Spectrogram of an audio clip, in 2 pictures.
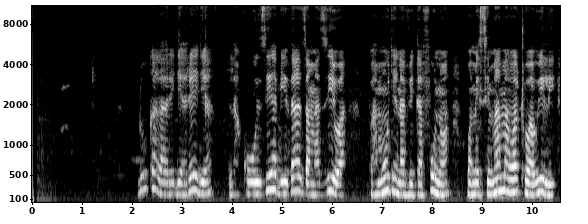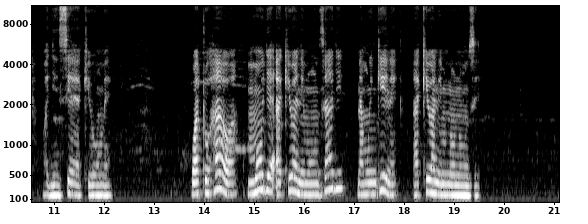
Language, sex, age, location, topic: Swahili, female, 18-24, Dar es Salaam, finance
